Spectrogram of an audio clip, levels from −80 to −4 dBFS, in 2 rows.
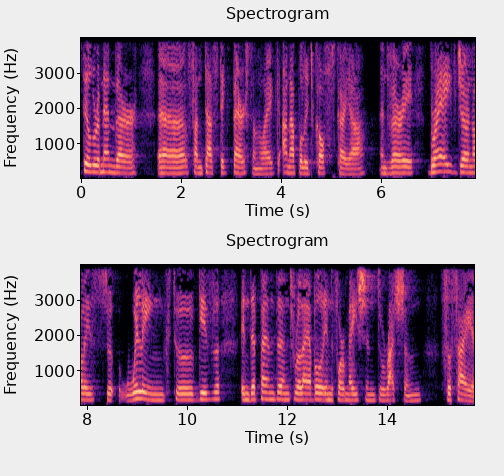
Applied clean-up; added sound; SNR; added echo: none; none; none; none.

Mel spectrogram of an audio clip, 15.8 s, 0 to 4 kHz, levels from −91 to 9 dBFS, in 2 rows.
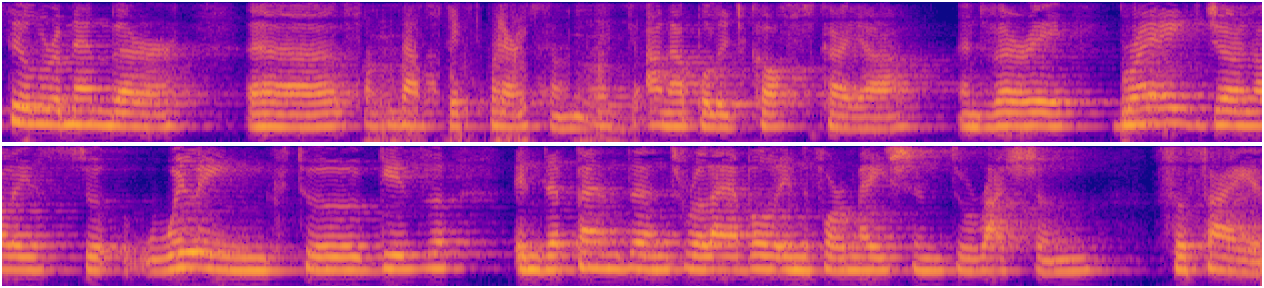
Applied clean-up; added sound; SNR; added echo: neural separator model SepFormer DNS4.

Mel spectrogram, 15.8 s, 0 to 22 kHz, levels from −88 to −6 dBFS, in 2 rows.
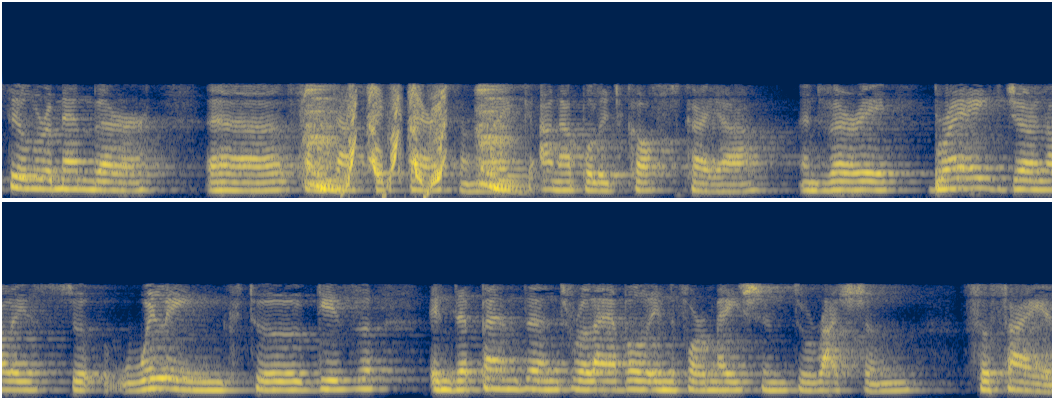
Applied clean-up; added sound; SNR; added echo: none; Scratching (performance technique); -2 dB; reverberation time 0.9 s.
